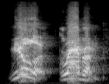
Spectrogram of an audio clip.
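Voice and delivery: high, very loud urgent command; shouted order. Acted. Detective ordering officer to seize suspect, shouting. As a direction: shout to a partner mid-chase.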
